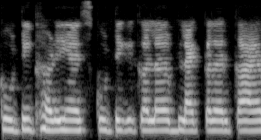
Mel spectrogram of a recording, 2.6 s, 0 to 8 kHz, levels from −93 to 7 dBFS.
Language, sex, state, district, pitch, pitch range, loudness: Hindi, female, Maharashtra, Nagpur, 215 Hz, 210-220 Hz, -16 LUFS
